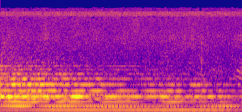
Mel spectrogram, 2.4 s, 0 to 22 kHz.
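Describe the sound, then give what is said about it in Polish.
A large, 500-year-old church bell that rings only rarely, sounding on a national armed forces holiday: a deep, loud, sustained toll rich in ringing overtones that slowly fades, with no talk. “Ja wiem, że ten dzwon bije bardzo rzadko, dlatego tutaj się cieszymy, że jesteśmy i mogliśmy być akurat w takim momencie.”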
